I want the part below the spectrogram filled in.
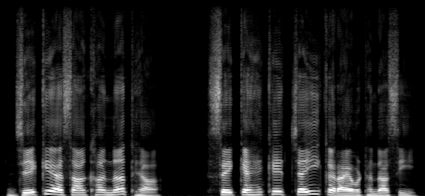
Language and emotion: Sindhi, neutral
